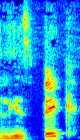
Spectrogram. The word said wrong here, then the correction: Leipzig: Leipzig. You know, Leipzig, yeah. Thank you.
